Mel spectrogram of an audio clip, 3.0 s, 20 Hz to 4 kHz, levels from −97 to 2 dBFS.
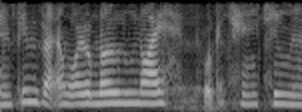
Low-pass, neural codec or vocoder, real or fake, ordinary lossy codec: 3.6 kHz; codec, 16 kHz, 1 kbps, FreqCodec, larger model; fake; none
